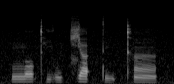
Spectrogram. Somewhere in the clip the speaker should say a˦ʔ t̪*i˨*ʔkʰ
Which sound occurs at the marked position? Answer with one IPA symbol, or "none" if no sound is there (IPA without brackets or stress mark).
i˨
